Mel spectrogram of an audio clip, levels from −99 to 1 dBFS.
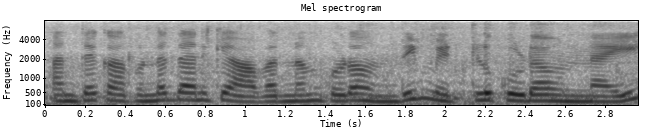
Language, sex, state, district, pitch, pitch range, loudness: Telugu, female, Andhra Pradesh, Srikakulam, 220 Hz, 200-235 Hz, -20 LUFS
